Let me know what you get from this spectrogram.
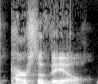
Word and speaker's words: Purcellville: per- it, yeah, it's it's spelled Purcellville, but that those L's in the middle, people just it's Percival.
